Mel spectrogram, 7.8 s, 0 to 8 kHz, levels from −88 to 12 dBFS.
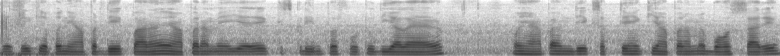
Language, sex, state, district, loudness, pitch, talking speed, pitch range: Hindi, male, Bihar, Muzaffarpur, -17 LUFS, 135 Hz, 260 wpm, 130-140 Hz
